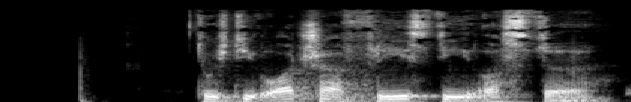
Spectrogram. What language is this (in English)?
German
